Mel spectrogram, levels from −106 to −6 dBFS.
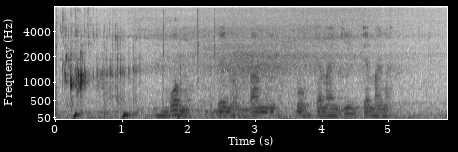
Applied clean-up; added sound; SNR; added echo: none; Gurgling; -2 dB; reverberation time 1.5 s.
